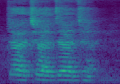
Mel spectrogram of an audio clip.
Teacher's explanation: इनका उच्चारण स्थान तालु है, तालु से बोले जाना चाहिए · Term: तालव्य वर्ण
